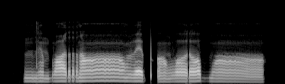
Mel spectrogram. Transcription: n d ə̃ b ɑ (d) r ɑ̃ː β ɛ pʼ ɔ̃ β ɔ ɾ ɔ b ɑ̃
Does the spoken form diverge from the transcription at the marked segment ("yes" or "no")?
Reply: yes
